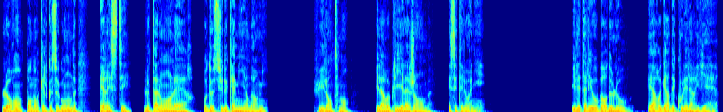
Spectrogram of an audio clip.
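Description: Very deep, husky male narrator. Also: normal speed, pauses often, warm tone, dry recording, clean studio sound. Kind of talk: scripted narration of a novel.

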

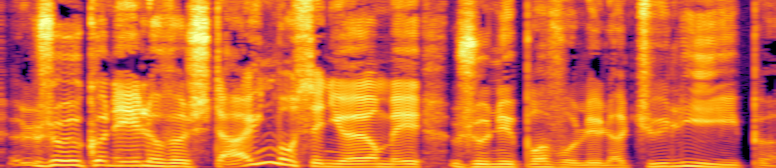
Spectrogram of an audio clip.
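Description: A man's voice: mid-range voice, animated, slow pace, fairly bright tone, no room sound, clean studio sound, pitched above the performer's own voice. A man voicing a sly, nervous tulip grower in a storybook reading, fawning and hesitant, with stammers.

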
